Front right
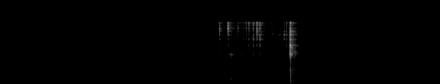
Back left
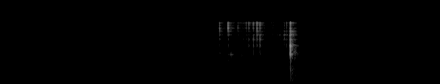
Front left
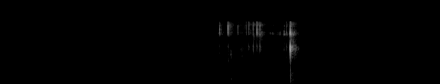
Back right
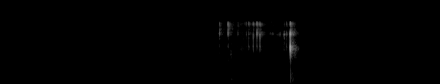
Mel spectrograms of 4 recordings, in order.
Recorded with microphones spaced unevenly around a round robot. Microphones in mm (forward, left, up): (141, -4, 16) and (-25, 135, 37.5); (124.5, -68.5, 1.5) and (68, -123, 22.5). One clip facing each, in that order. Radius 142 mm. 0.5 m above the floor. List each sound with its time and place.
2.2 s scissors: 15° right, 0.7 m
